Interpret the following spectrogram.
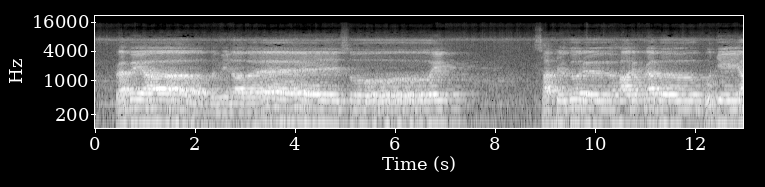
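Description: A man's voice chanting a recitation of Sikh scripture (Gurbani path) in a drawn-out, sing-song cadence. The phrases start about half a second in and pause for about a second and a half in the middle.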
